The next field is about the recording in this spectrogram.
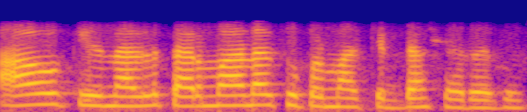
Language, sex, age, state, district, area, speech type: Tamil, female, 45-60, Tamil Nadu, Cuddalore, rural, conversation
